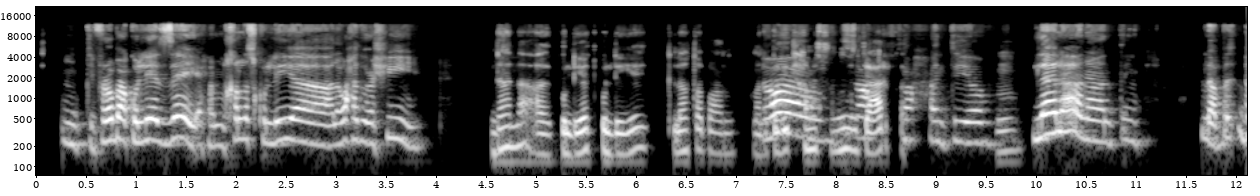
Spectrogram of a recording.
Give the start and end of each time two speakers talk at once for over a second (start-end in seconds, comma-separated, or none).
7.3-8.7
